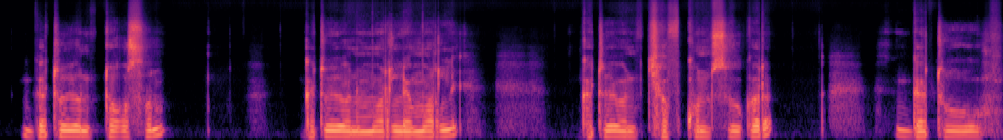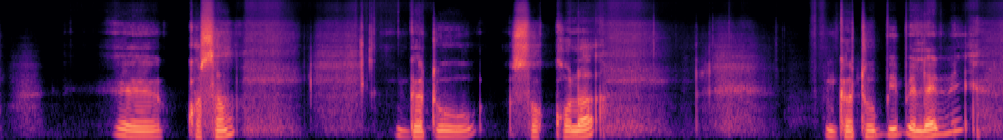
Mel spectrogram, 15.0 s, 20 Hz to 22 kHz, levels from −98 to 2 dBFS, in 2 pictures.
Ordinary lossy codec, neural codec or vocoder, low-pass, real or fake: none; autoencoder, 48 kHz, 128 numbers a frame, DAC-VAE, trained on Japanese speech; none; fake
